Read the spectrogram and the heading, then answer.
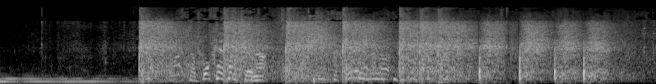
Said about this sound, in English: But the spell is broken at sunset. Sudden bursts of gunfire ring out very nearby. Students dive under their desk. It turns out it's just a drill, but a reminder that across Myanmar, war is still raging.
